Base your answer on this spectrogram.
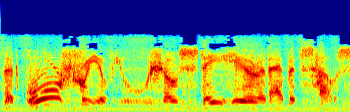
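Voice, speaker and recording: A man playing a theatrical magician patriarch in a 1970s radio drama, speaking in grandiose, deliberate, formal phrases. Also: very animated. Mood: grandiose, commanding. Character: dead magician patriarch, theatrical, speaking through a recorded will. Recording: dull noisy old radio recording, low hum.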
